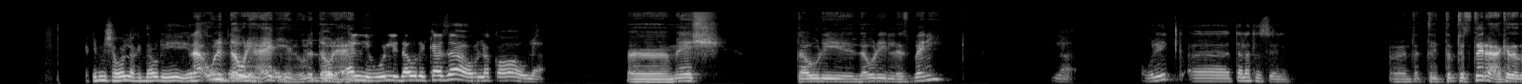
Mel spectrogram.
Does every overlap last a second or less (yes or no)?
no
